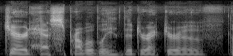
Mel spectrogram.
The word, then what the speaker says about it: Jared Hess: Maybe I'm getting his name wrong. No, it's Jared Hess.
